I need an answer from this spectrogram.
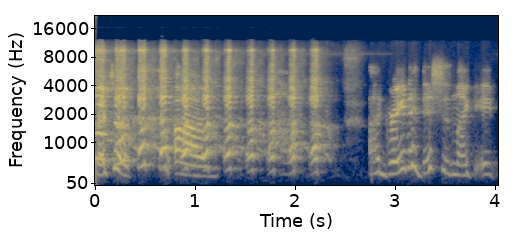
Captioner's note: laughter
